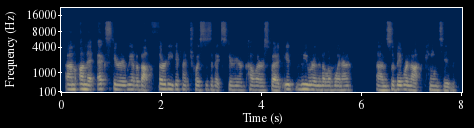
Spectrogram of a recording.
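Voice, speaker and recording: Chatty woman with a lowish voice. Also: low-quality recording. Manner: chatty, informal, explanatory. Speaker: home builder representative giving a tour. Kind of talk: casual narrated house tour. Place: voice-over talking over a tour video.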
